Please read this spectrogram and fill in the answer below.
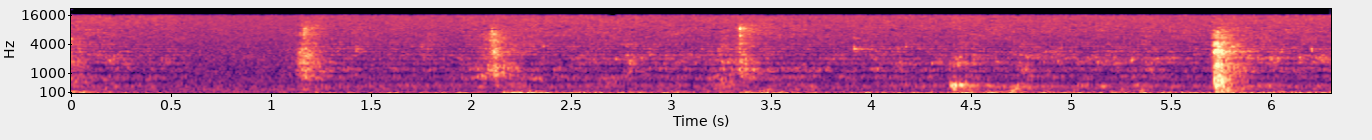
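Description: Control keys of a portable Webcor Music Man reel-to-reel tape recorder clicking and clunking as they are pressed, about five times, the loudest near the end, over a steady low hum.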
